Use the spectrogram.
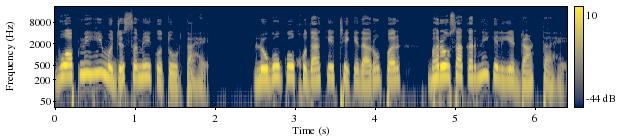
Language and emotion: Urdu, neutral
